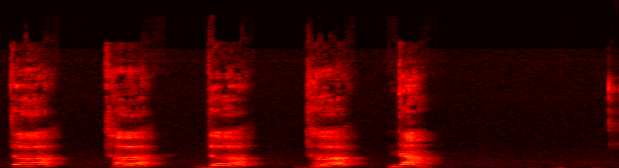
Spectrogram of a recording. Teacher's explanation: चौथा है दंतव्य, जिन व्यंजनों को बोलने में हमारी जीभ हमारे दांतों को छू रही है। त, थ, द, ध, न।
